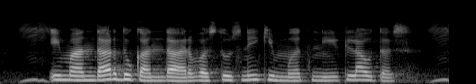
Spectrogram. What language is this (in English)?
Marathi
